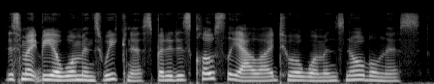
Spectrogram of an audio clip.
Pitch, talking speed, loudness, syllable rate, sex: 195 Hz, 205 wpm, -17 LUFS, 5.6 syllables/s, female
